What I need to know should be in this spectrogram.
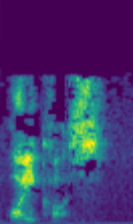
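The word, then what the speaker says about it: oikos (οἶκος): Omicron iota, pronounced oi, as in oikos, which means house in the English. Oi, oikos. Very important word in the New Testament.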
